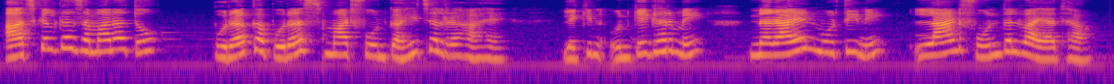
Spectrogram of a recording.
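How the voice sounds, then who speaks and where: Casting: female storyteller, high voice, scripted children's moral-tale narration, light music bed. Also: animated, measured pace, a bit bright.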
